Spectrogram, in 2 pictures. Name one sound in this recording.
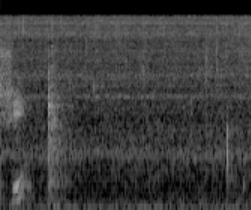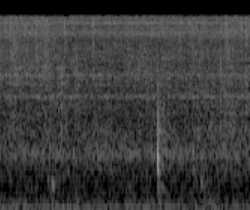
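Meat sizzles softly in a frying pan.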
